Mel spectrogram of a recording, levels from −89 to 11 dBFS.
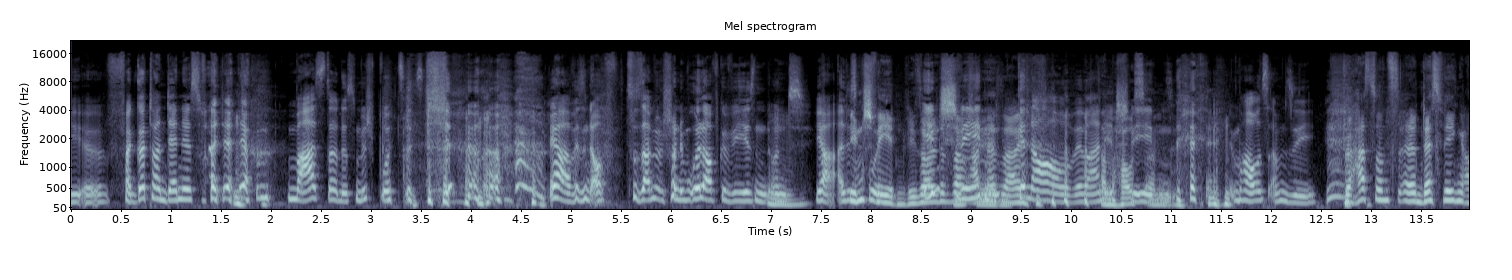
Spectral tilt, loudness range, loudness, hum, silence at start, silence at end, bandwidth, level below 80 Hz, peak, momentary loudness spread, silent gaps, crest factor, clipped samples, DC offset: -5.5 dB/octave; 3 LU; -16 LUFS; none; 0 s; 0 s; 17 kHz; -54 dBFS; 0 dBFS; 7 LU; none; 14 dB; under 0.1%; under 0.1%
